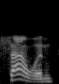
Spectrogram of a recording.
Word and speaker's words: Samhain: It actually is Samhain, or you know, depending on if you're Northern or Southern Irish, and Scots have a bit different.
